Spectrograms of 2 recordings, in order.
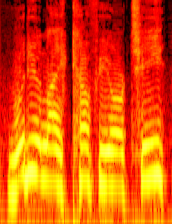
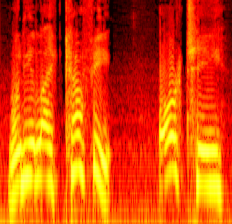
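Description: First: The voice rises at the end. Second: The voice falls at the end. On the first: The speaker asks whether the listener wants a drink at all. "تصاعد الصوت" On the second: The speaker asks the listener to choose one of two drinks. "لكن إذا كان سؤال تخير either or"

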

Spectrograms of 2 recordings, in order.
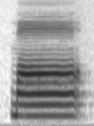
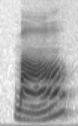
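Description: First: The pitch stays high and level throughout. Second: The pitch rises from middle to high. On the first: "처음부터 끝까지 높은 음을 유지합니다" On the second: "중간음에서 가장 높은 음까지 단번에 올리시면 됩니다"

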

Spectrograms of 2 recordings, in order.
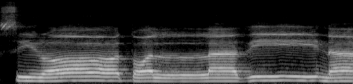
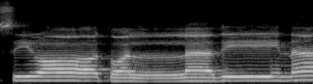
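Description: No difference in how they are said.

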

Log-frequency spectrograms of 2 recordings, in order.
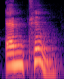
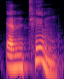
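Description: No difference in how they are said.

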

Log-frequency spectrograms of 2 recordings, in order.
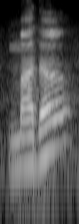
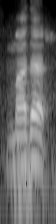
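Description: First: The final R sound is silent. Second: The final R sound is pronounced. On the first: The speaker calls it right. "Its correct pronunciation is mother" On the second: The speaker calls it wrong. "We should not pronounce mother"

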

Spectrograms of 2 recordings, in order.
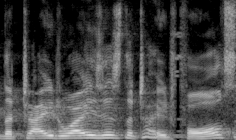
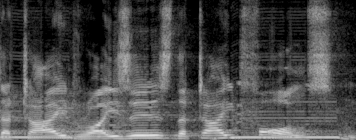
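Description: First: It is read flatly, without feeling. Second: It is read soulfully, with feeling. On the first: The speaker calls it wrong. "you don't have to read the poem in this manner" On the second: The speaker calls it right. "in a mannerful voice"

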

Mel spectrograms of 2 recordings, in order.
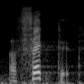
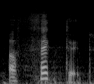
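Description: The two takes are said the same way.

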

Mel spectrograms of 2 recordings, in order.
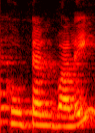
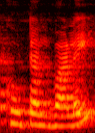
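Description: The two takes are said the same way.

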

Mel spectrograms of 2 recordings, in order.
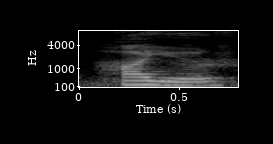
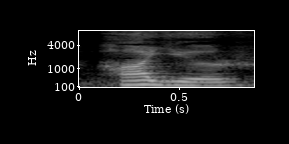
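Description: The two takes are said the same way.

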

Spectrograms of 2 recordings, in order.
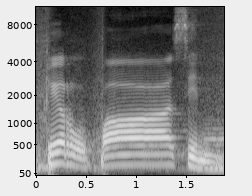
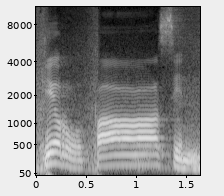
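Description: Both takes have the same delivery.

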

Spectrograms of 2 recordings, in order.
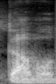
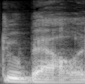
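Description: First: The first vowel sounds like 'uh'. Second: The first vowel sounds like 'oo'. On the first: The speaker calls it right. "That's how you pronounce it properly" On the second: The speaker calls it wrong. "it is not Dubel"

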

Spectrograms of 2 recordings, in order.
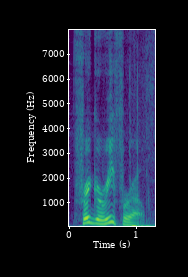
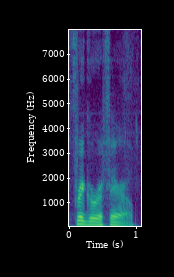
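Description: First: The stress falls on the syllable 'ri'. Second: The stress does not fall on 'ri'. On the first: The speaker calls it right. "emphasizing the reefer part of frigorifero" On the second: The speaker calls it wrong. "I've been wanting to say it frigorifero"

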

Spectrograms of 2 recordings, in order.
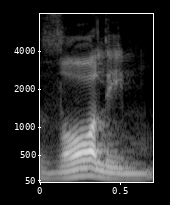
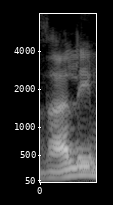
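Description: First: The word has the Arabic emphatic, darker pronunciation. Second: The word has the plain Bengali pronunciation. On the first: The speaker calls it right. "আপনি যখন আরবিতে এটাকে পড়বেন আপনাকে পড়তে হবে জলিম" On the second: The speaker calls it wrong. "আপনি জালিম বললেন বাংলায় ... কিন্তু এটা ভুল হলো"

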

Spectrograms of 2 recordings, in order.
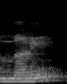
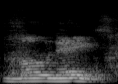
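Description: First: The name sounds like the word money. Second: The name ends with a 'nay' sound. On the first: The speaker calls it wrong. "It's not Money Garden" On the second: The speaker calls it right. "It's Monet's Garden. Like the painter"

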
